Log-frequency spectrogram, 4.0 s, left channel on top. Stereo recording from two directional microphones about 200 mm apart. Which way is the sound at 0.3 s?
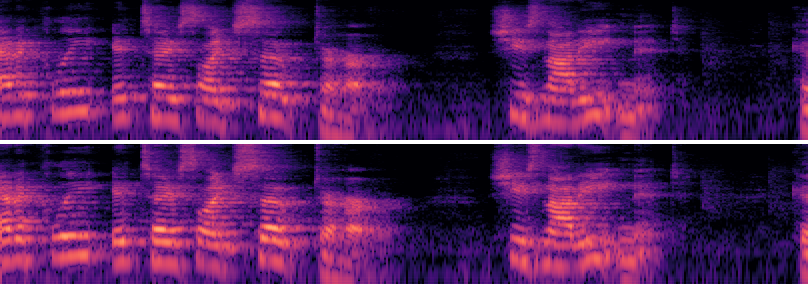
15° right (ahead or behind).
